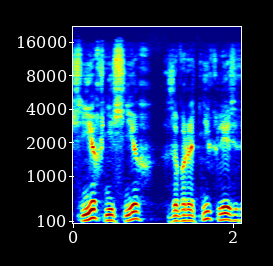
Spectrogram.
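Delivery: ordinary delivery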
